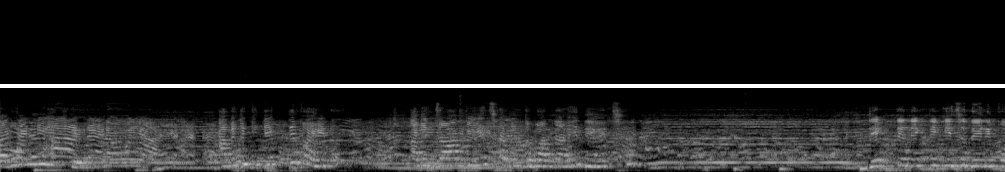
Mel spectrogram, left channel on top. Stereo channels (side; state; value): left; silent; 58 dB below the other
